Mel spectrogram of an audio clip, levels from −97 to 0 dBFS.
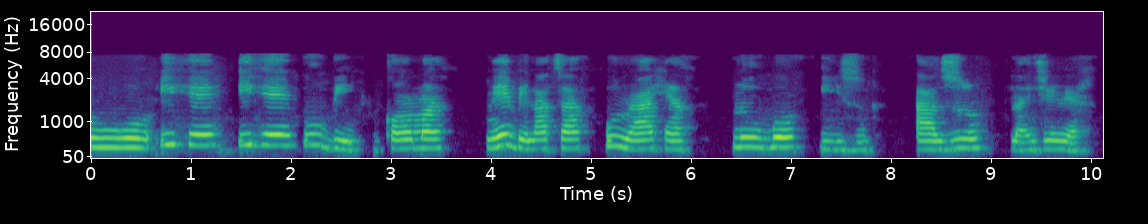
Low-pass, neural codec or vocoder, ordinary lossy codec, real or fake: none; codec, 16 kHz, 6 kbps, DAC; none; fake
